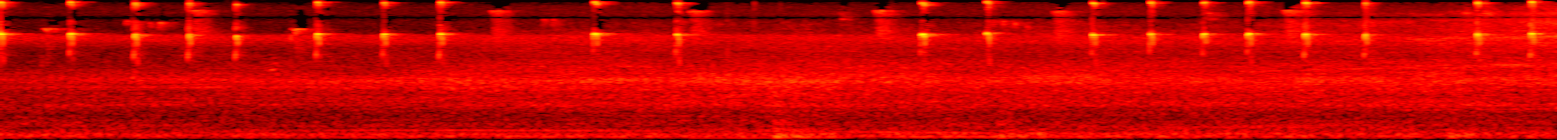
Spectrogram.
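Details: Red squirrel barking: a long series of short, high, sharp squeaky notes, often in quick pairs or clusters, repeated irregularly over a steady low background rumble.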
